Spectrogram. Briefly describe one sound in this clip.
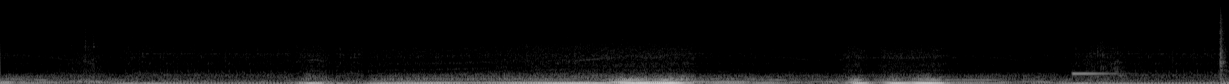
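A truck's diesel engine rumbles low and swells in bursts.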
